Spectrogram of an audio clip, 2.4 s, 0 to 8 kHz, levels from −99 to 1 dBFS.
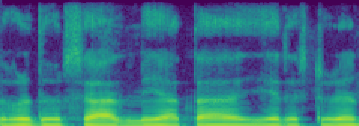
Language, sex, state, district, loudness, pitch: Hindi, male, Chhattisgarh, Kabirdham, -17 LUFS, 120 Hz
